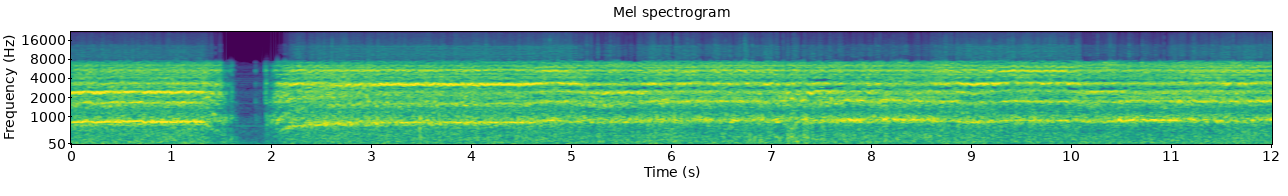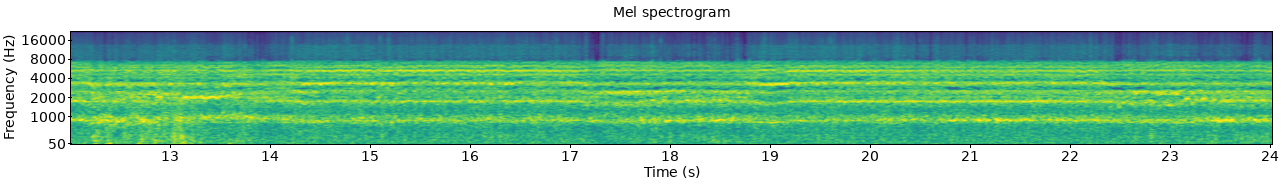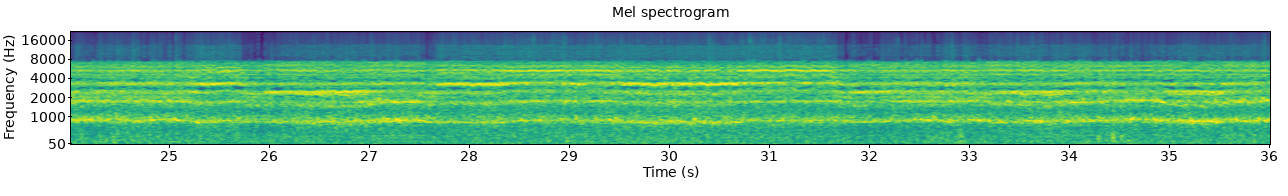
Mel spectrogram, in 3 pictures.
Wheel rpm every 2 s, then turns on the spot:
150, 170, 210, 230, 230, 230, 240, 230, 230, 230, 230, 230, 230, 220, 220, 220, 220, 220.
none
